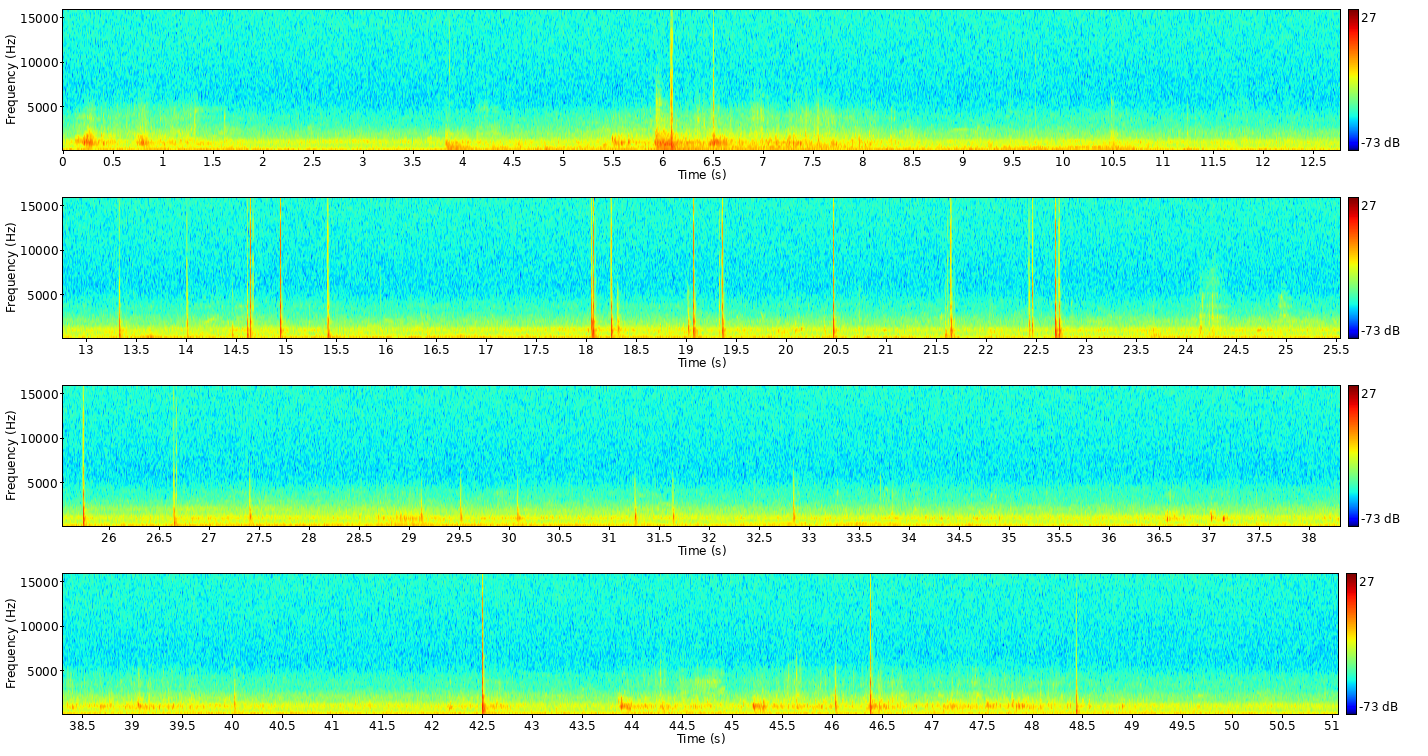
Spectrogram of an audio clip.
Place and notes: Utena, Lithuania, in pontoon bridge
little microphones placed under pontoon bridge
